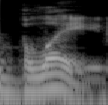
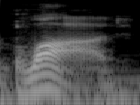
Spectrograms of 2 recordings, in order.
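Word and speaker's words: Blaidd: She wanted us to join her retainer Blade, or Blod. Blide? I think Blide is the correct pronunciation.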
